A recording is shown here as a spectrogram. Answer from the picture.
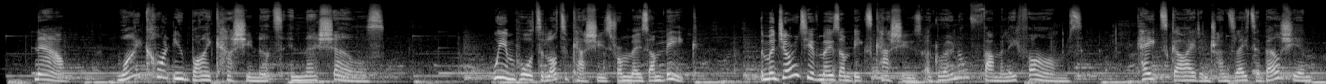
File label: Documentary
